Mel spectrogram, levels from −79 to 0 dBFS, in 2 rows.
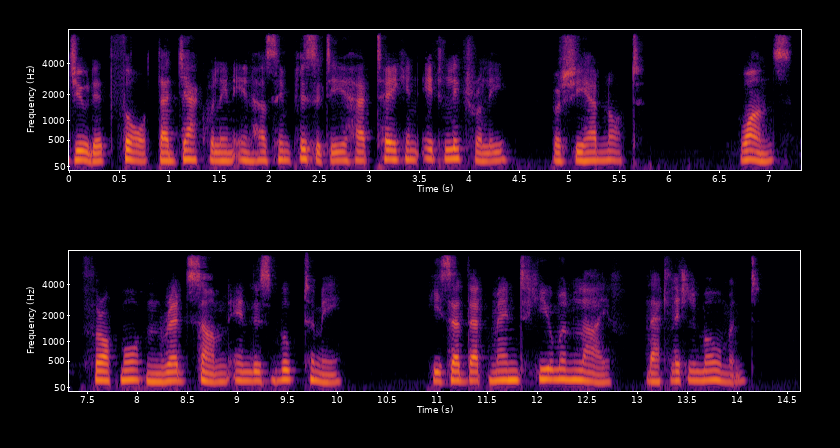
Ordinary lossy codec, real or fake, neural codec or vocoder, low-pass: AAC, 32 kbps; fake; codec, 16 kHz, 1 kbps, X-Codec, WavLM features, trained on Multilingual LibriSpeech; 7.2 kHz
